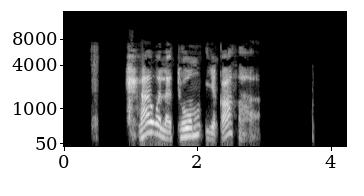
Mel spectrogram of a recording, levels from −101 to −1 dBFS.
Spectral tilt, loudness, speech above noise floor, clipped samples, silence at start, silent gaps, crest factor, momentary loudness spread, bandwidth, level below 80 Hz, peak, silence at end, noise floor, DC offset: -5.5 dB/octave; -16 LUFS; over 73 dB; under 0.1%; 0.45 s; 0.54-0.93 s, 1.66-1.70 s; 20 dB; 17 LU; 7.2 kHz; -64 dBFS; 0 dBFS; 1.35 s; under -90 dBFS; under 0.1%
